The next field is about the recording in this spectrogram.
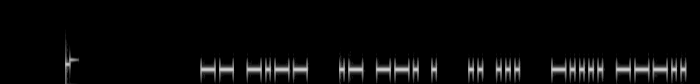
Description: Morse code, heard as a keyed tone, about 26 wpm, 700 Hz. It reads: MY AGE IS 68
